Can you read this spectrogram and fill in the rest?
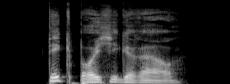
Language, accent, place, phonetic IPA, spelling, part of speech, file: German, Germany, Berlin, [ˈdɪkˌbɔɪ̯çɪɡəʁɐ], dickbäuchigerer, adjective, De-dickbäuchigerer.ogg
- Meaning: inflection of dickbäuchig: 1. strong/mixed nominative masculine singular comparative degree 2. strong genitive/dative feminine singular comparative degree 3. strong genitive plural comparative degree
